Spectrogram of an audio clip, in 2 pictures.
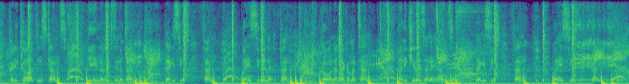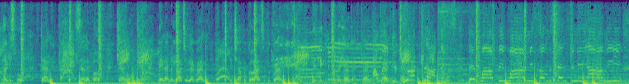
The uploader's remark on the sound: LIVE AUDIO from Signature Wednesdays at Boulevard in NY on Feb 7th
